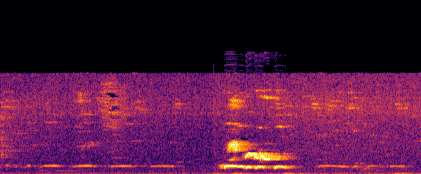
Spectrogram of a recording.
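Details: Zebra dove singing deep and loud: soft repeated low coos, then a strong rolling warbled phrase and quieter coos again. Brief higher chirps from another bird overlap the loud phrase.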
